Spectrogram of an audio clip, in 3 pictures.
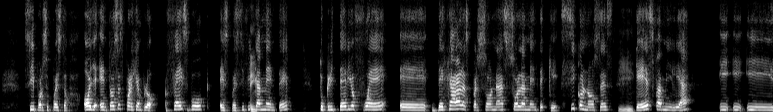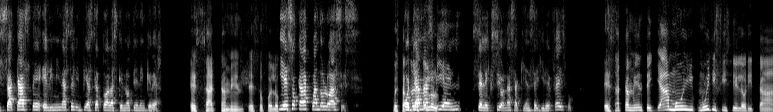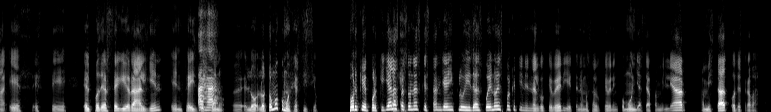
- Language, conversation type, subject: Spanish, podcast, ¿Cómo decides si seguir a alguien en redes sociales?
- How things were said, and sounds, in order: none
